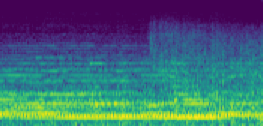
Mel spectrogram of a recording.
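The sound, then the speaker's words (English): A loud, sustained train whistle blares steadily with layered harmonic tones, holding for the whole moment with a slight rise in brightness partway through, no voices present. “It sparkles harmlessly against the electro field, And in response, there is a train whistle noise.”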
